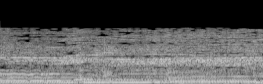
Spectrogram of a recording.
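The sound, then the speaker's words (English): Shrill children's screams and yells carry on continuously in the background, loud and overlapping, layered over a dense, steady wash of other sound for the whole stretch. “This stuff, these screaming kids in the background, is so distracting.”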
